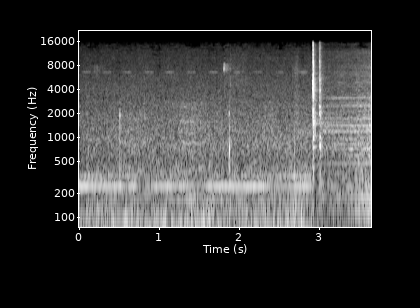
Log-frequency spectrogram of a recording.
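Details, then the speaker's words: Mechanical compressor contactor, 44.39 A inrush: quiet hum then a sharp double clack as the contactor pulls in and the compressor starts; normal pull-in click. "forty four point three nine and y'all heard that click that's you know the contactor of course pulling in"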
